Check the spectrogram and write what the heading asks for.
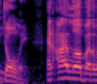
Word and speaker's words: Doli: Not, it's not Dory. It's Dolly. D-O-L-I. – Come on. – No, it is. And it's pronounced Dolly.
